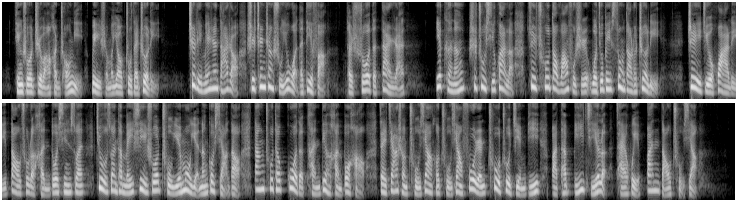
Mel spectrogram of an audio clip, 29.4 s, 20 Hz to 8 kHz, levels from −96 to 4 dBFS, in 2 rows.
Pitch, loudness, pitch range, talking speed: 205 Hz, -18 LUFS, 170-245 Hz, 240 characters per minute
